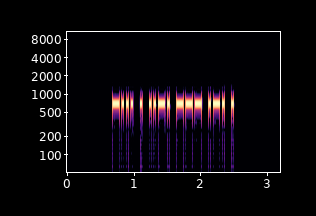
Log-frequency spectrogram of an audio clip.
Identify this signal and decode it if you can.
Morse code, heard as a keyed tone, about 34 wpm, 700 Hz. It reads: BEFORE
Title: Six Letter Words - 35wpm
